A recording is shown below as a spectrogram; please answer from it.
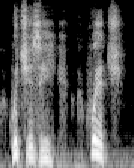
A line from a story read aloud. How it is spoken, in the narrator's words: asked Pecha in a tearful voice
